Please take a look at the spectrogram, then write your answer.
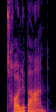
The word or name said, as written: troldebarn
